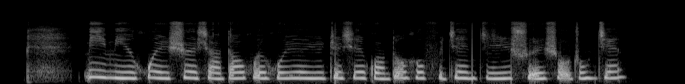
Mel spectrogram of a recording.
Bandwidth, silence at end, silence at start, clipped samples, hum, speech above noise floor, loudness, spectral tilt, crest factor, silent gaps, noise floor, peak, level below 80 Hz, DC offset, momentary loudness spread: 7.8 kHz; 0.6 s; 0.25 s; under 0.1%; none; 22 dB; -24 LUFS; -5 dB/octave; 16 dB; none; -45 dBFS; -8 dBFS; -64 dBFS; under 0.1%; 8 LU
